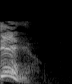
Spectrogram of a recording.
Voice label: "damn", expletives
